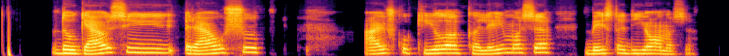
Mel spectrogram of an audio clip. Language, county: Lithuanian, Vilnius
